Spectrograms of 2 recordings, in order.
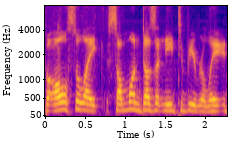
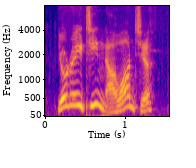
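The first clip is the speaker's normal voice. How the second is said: bad, rough, shoddy put-on Welsh accent, pitched up; 8 semitones higher than usual. Speaker retelling what a man asked them, shit Welsh accent. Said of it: "I apologize for my shit Welsh accent".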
